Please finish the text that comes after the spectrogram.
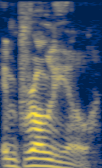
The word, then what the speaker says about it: imbroglio: big broth and imbroglio IM brolio I think it's the the the right word is that how you pronounce it with a silent G like my own name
